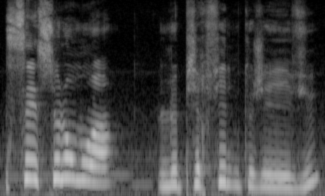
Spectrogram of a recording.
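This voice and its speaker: A woman's voice: sits high, expressive, takes it slowly, a little mellow, faint music behind. A South American woman who has lost her accent, giving a sarcastic, slangy film review in casual vlog style.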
